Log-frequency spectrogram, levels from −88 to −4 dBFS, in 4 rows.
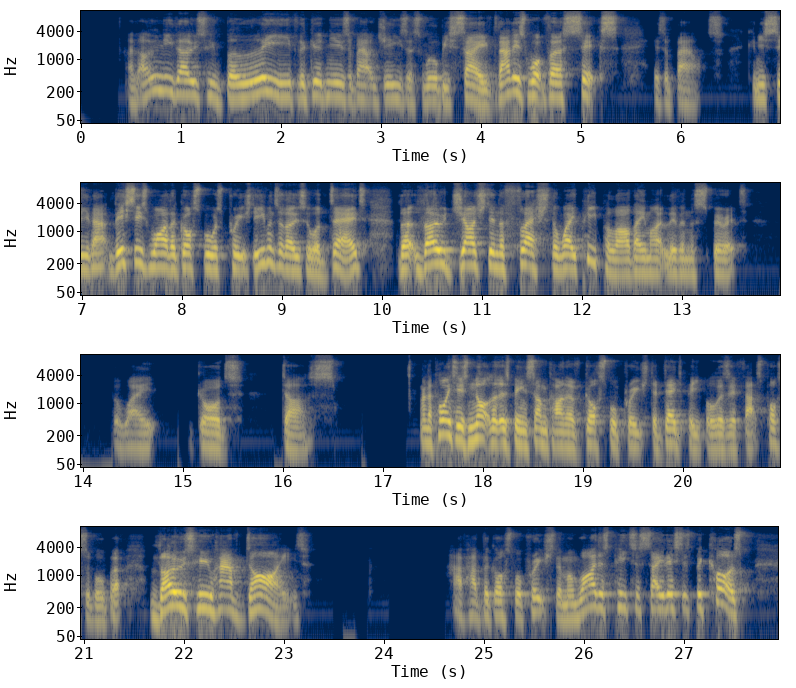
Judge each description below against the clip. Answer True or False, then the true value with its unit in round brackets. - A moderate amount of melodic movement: False (5.9 semitones)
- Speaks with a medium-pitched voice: True (160 Hz)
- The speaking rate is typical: False (210 wpm)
